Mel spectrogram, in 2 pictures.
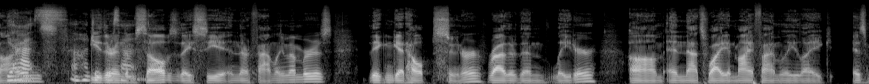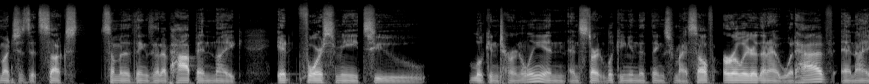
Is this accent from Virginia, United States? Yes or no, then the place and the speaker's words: no; New Jersey, United States; now in Austin, United States; I grew up in New Jersey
